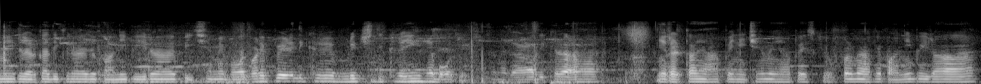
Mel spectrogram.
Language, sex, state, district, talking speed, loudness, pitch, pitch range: Hindi, male, Bihar, Araria, 295 wpm, -19 LUFS, 120 Hz, 120-125 Hz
